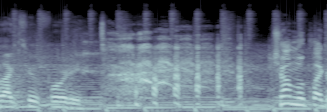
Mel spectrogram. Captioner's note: laughs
